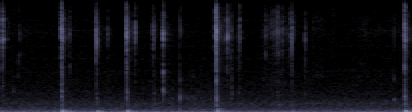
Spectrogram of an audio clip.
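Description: Typing on a computer keyboard: a series of separate, irregularly spaced keystrokes, most of them in the first two and a half seconds.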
